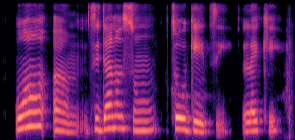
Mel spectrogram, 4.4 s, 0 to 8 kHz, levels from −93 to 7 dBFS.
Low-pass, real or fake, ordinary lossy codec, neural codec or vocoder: 7.2 kHz; fake; none; codec, 24 kHz, 3.1 kbps, DualCodec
